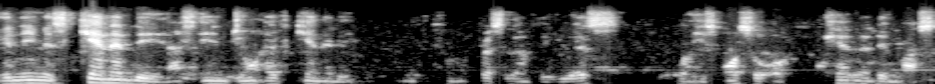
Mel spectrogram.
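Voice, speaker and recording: A man talks at a fairly quick pace with a Nigerian accent. His loudness swings widely. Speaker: chess commentator. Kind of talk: live commentary.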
